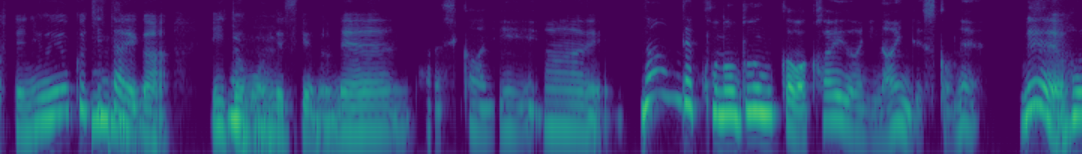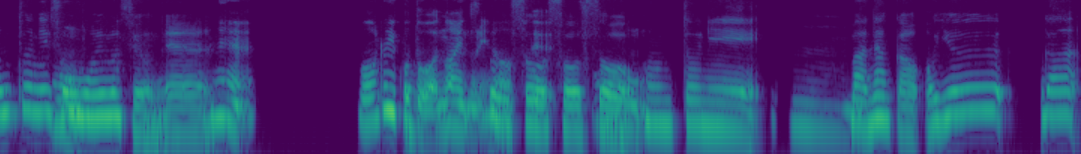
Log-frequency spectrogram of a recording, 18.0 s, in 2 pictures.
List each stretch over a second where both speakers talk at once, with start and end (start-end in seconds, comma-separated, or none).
12.3-14.5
